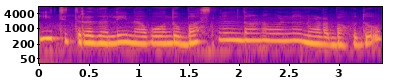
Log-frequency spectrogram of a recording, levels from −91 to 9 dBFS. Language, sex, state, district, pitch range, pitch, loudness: Kannada, female, Karnataka, Bangalore, 225-295 Hz, 245 Hz, -15 LUFS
